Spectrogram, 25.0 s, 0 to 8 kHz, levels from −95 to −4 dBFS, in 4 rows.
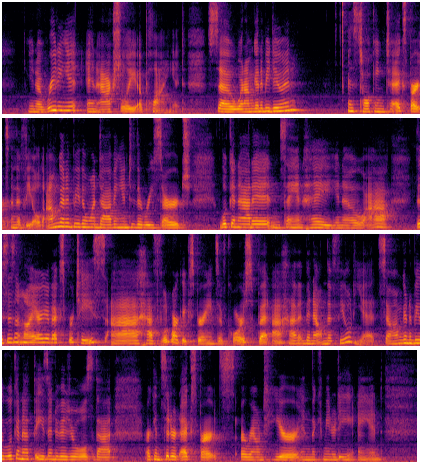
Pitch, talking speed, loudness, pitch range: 200 Hz, 185 wpm, -26 LUFS, 150-225 Hz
